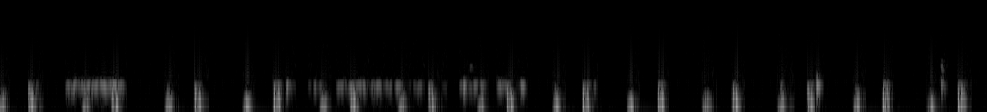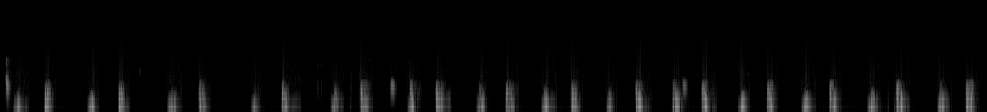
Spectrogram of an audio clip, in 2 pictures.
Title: hb while falling asleep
